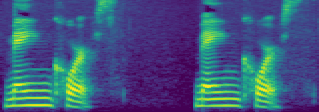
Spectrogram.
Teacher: sometimes an N sound at the end of a word changes to an ng sound when the following word starts with a k or g sound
